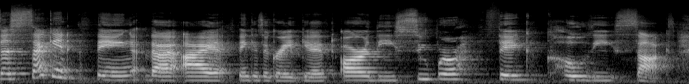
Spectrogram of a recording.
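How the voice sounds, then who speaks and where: A woman talks at a very slow pace with hardly any pauses, at a medium pitch with ordinary pitch variation. She has an American accent, and noticeable background noise can be heard. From California. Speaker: book YouTuber. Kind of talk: casual vlog talk. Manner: casual with fillers.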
